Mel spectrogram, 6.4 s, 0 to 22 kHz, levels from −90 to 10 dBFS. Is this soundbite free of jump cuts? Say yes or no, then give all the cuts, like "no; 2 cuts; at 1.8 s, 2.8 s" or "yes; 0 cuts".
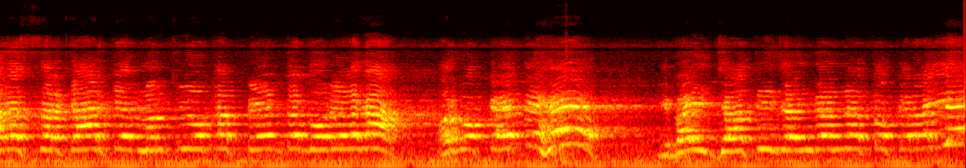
yes; 0 cuts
